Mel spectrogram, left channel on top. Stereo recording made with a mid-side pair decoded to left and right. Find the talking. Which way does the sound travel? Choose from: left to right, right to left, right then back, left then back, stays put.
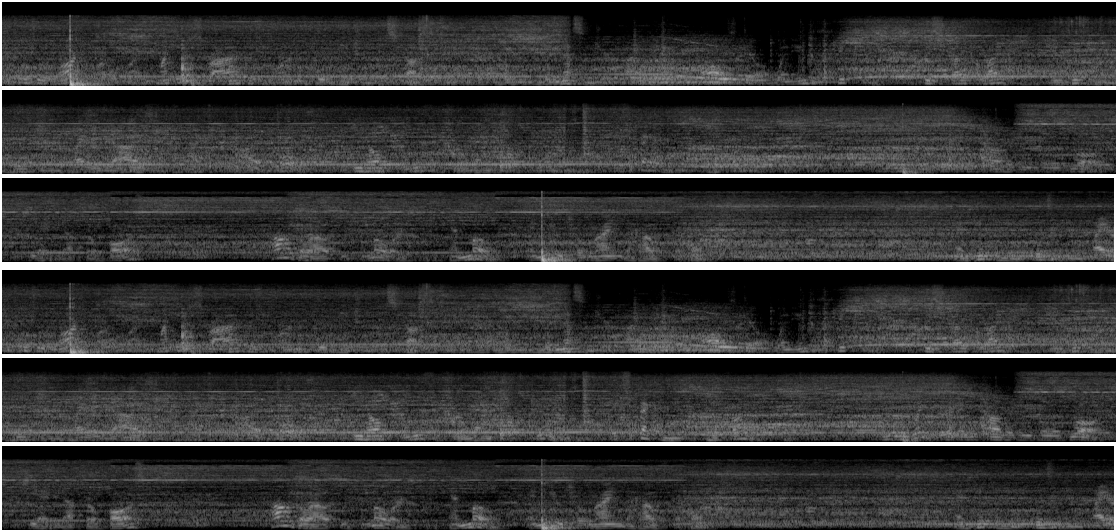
right then back.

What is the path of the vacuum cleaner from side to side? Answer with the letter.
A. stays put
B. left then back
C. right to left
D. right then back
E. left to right
D.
